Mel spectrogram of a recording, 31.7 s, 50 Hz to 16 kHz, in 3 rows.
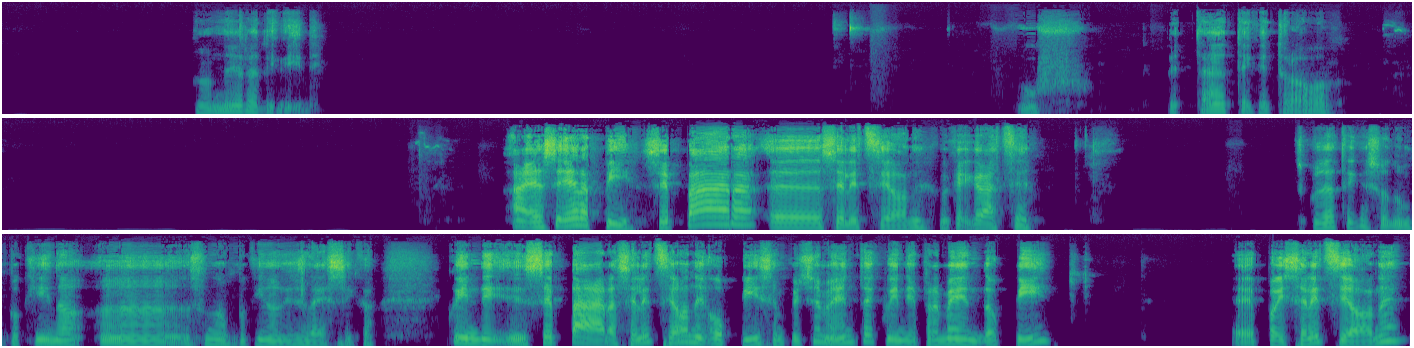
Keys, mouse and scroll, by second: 1.9 Tab, 6.3-8.1 drag, 29.2 p.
